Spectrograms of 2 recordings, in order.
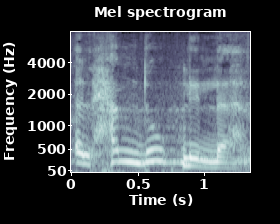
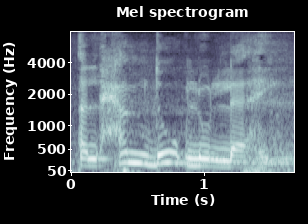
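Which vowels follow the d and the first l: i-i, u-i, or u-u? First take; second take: u-i; u-u. First: The d takes u and the l takes i. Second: The d takes u and the l takes u. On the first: "الدال هنا علامة الرفع" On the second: "أتبع اللام حركة الدال"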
